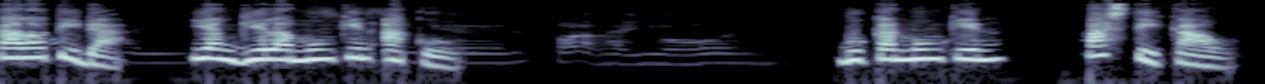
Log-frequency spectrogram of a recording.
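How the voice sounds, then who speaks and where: High-voiced woman reading a film recap. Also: lively intonation, slow pace, a little mellow.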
